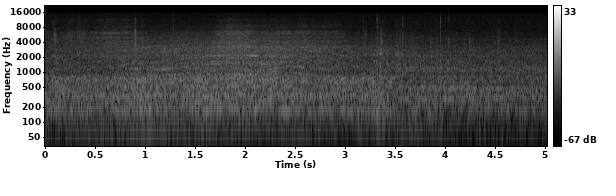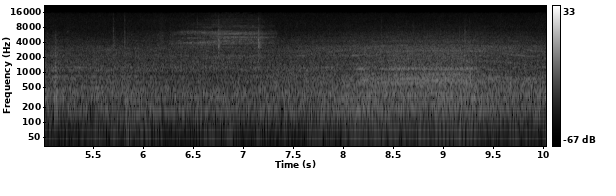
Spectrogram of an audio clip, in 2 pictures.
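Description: Steady road and engine noise of a moving car, heard from inside its cabin, with a brief high hiss about two-thirds of the way through.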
